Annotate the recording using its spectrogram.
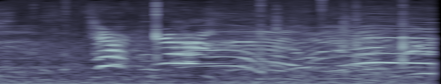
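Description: Several voices shouting and calling out across a lacrosse field during live play, high-pitched and overlapping, with two sharp clicks a little after half a second in.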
